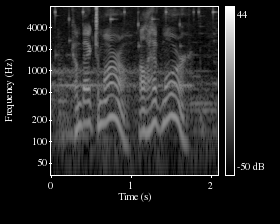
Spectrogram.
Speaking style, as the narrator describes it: He shouted after me

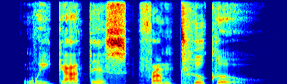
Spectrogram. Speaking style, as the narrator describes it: Bo said slowly

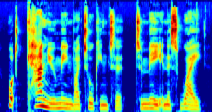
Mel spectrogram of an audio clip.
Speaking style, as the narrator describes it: thundered Heathcliff with a savage vehemence

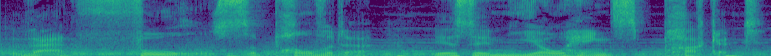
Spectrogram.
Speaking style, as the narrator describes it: he growled at the policeman

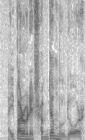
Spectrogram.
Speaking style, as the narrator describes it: growled Moody

